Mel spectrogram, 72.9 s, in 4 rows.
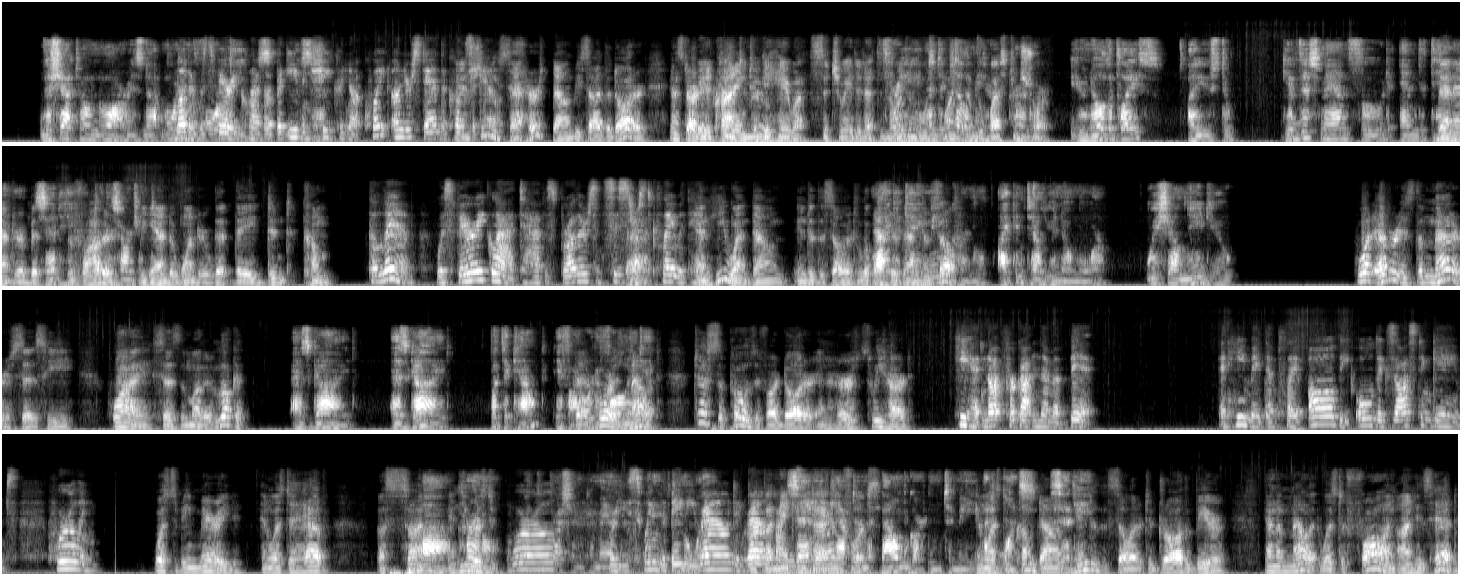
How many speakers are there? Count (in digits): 4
